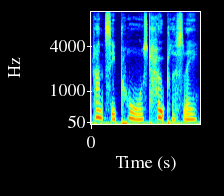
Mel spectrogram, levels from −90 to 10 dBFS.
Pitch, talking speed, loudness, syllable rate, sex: 175 Hz, 80 wpm, -18 LUFS, 3.7 syllables/s, female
